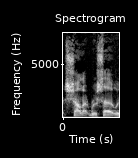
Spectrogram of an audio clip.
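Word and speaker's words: Charlotte Russe: But I know I pronounced this one wrong the first time. You said Charlotte Rousseau, is that right? – Yes. – That's how you pronounce it, okay.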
